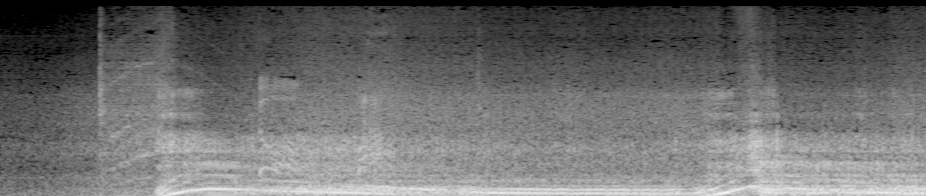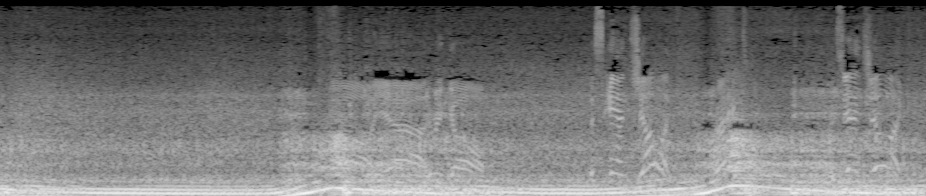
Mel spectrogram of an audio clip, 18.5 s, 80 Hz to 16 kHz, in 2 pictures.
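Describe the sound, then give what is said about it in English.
An Aston Martin DB11 with a 5.7-litre twin-turbocharged 600-horsepower engine revs hard four times in a row. Each rev rises in pitch, then settles into a loud, rumbling, continuous drone, and a voice briefly exclaims over it. “the Aston Martin DB11, 5.7 twin turbocharged, 600 horsepower, brings you to 7,000 RPMs, and it sounds like this.”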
